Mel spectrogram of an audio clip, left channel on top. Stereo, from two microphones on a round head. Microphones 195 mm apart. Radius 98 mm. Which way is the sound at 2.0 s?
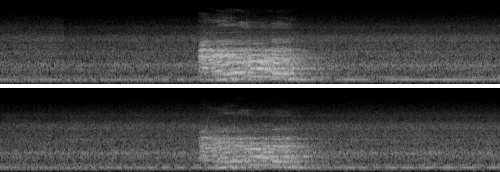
45° left (ahead or behind).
